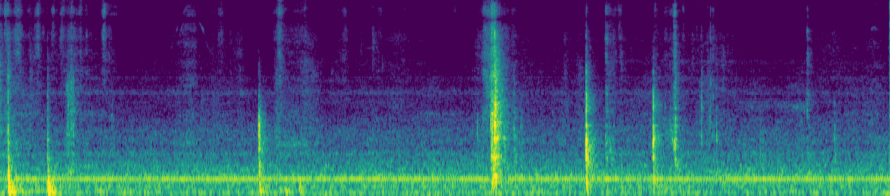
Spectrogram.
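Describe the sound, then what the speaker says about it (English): A kitchen knife slicing a Galbani brand ingredient for lasagne: sparse, sharp taps of the blade against a cutting board, about eight irregular cuts close by over a low room hum. "let me slice a little bit more"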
